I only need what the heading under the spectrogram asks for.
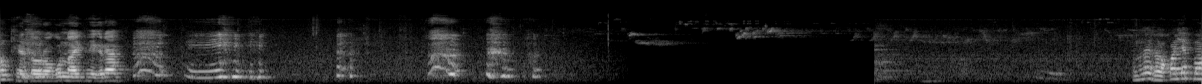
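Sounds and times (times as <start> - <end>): background hum: 0.0 - 6.3, 8.8 - 12.0
faint high chirping calls: 5.2 - 12.0.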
